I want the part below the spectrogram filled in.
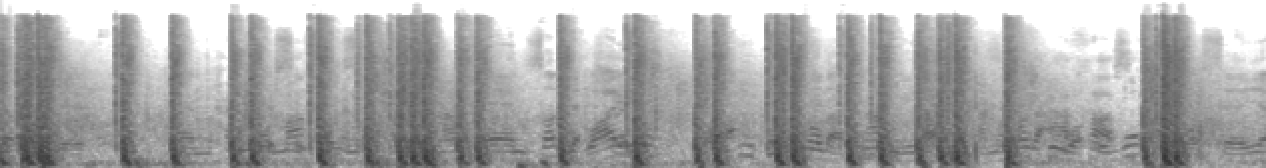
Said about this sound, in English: We take fire from the Molitians shooting at us.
